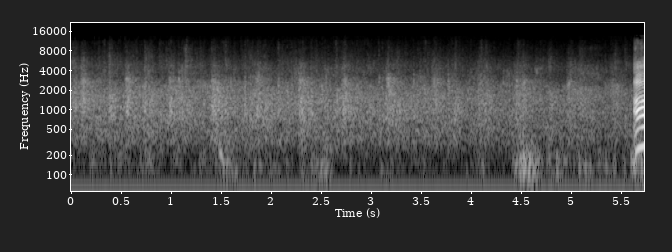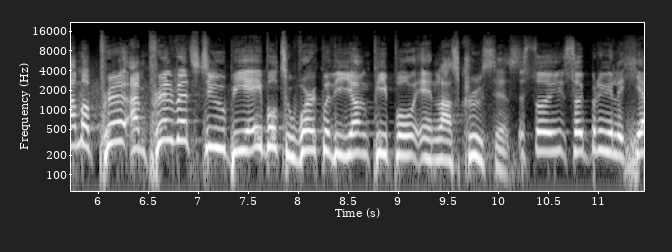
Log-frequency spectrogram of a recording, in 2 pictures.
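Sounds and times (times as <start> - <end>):
crowd applauding: 0.0 - 6.6
speech: 5.7 - 11.4.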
